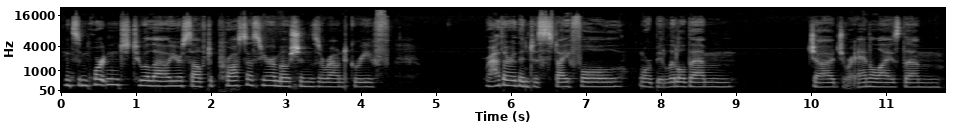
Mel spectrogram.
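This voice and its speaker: A woman guiding a meditation, speaking to the listener in a soothing, measured way with deliberate pauses. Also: fairly low pitch, level tone, warm tone. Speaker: guided meditation host, counselor and yoga teacher. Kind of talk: gentle guided meditation narration, addressed to the listener.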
